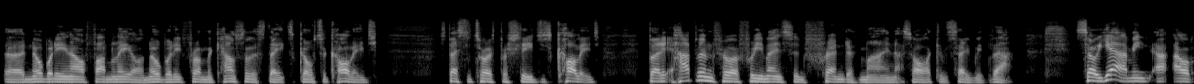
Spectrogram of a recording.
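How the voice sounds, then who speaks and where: A man from England with a Manchester accent, speaking as an addiction recovery coach in a podcast interview, energetic with quick restarts. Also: mid-range voice, no echo. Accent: Manchester English.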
